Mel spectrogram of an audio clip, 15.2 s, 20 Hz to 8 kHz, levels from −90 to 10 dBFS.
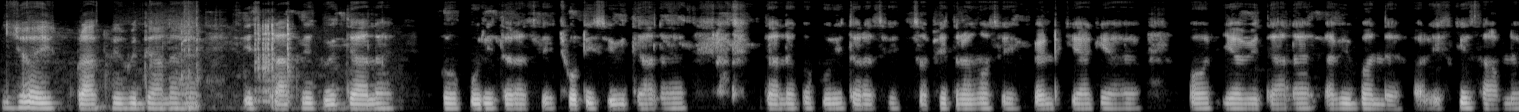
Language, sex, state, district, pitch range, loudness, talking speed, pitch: Hindi, male, Uttar Pradesh, Etah, 125-135 Hz, -22 LUFS, 145 wpm, 130 Hz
